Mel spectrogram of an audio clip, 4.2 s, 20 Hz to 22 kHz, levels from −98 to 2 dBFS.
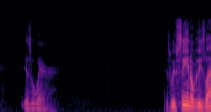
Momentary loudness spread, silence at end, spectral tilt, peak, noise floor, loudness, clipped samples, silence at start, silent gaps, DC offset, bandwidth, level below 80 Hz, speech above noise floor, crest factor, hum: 19 LU; 0 s; -6.5 dB/octave; -24 dBFS; under -90 dBFS; -38 LUFS; under 0.1%; 0.5 s; none; under 0.1%; 11 kHz; -78 dBFS; over 53 dB; 20 dB; none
